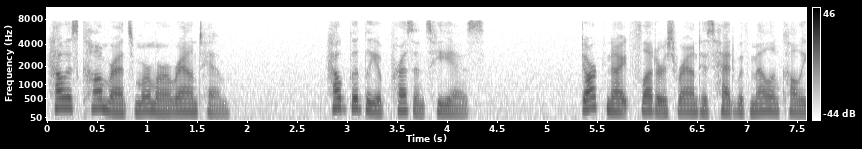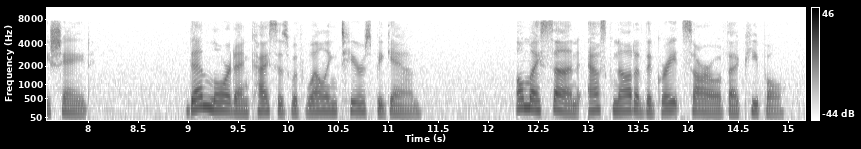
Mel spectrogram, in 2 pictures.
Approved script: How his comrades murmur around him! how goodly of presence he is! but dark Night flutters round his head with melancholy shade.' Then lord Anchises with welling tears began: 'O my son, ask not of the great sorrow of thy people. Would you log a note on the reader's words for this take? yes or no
yes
